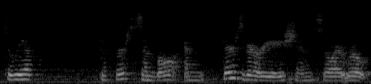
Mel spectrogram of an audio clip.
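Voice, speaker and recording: Against noticeable background noise, a woman talks in a medium pitch with a Californian accent. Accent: Californian American English. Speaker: ESL teacher. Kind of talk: tutorial.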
